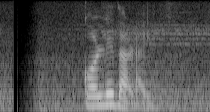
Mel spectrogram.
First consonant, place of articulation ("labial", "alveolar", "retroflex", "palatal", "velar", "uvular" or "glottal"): velar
